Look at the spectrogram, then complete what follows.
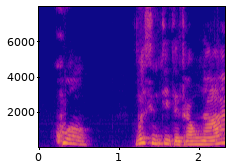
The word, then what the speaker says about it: coin: O, a U si legge U, coin, OI si legge UA, coin.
